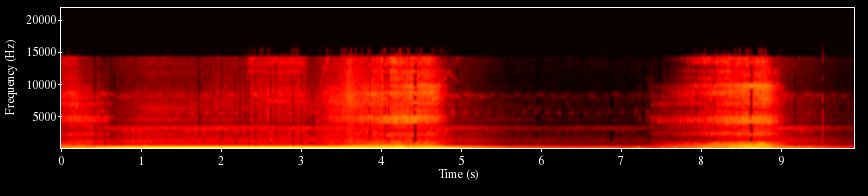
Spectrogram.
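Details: Two long, rough, low rattling snores during sleep, the first loud and sustained, separated by quiet breathing; snoring.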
